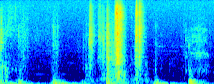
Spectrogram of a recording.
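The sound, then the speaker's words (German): Windows being shut: several dull thumps and a short burst of rattling, clicking handle and frame noise in the middle, moderately loud, with no one talking. “ich muss mal ganz kurz hier die Fenster zumachen, weil irgendjemand spielt Musik draußen.”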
